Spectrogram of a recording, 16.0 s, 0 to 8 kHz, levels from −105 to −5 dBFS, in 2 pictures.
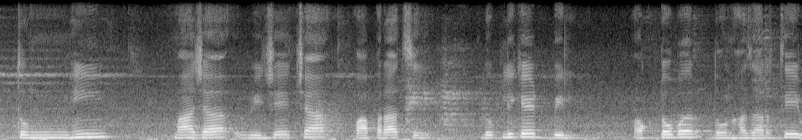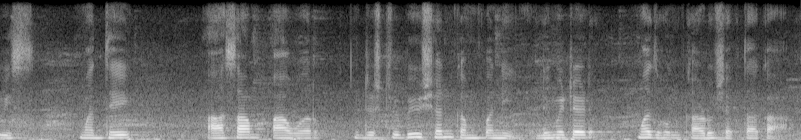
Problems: constant background noise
